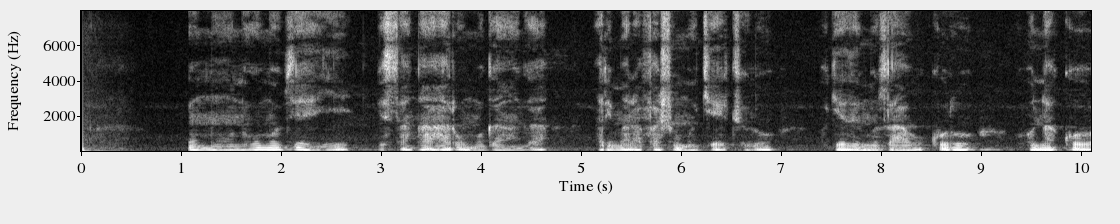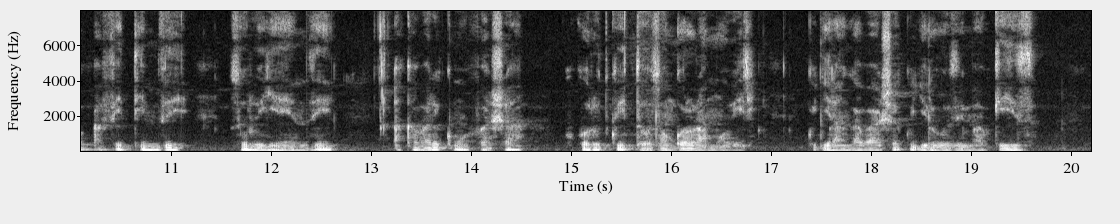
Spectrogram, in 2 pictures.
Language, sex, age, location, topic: Kinyarwanda, male, 25-35, Huye, health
